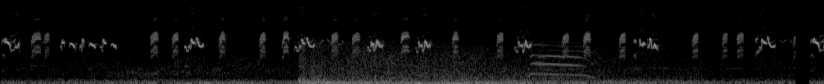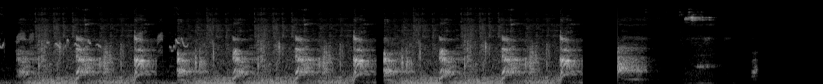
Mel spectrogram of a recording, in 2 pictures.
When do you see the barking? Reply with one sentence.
The barking can be heard from 8.4 to 15.8 s.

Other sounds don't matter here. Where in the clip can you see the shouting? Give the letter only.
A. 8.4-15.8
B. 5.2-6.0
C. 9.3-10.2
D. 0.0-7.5
B.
